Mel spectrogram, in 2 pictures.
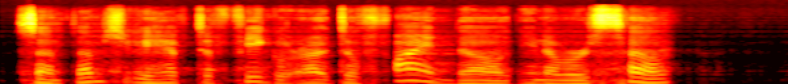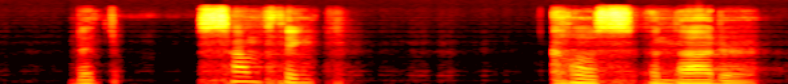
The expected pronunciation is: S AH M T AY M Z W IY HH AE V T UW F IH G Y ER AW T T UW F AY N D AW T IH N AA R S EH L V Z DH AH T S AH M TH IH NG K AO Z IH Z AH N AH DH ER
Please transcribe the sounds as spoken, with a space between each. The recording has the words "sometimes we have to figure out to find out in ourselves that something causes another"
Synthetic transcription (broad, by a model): S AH M T AY M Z W IY HH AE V T UW F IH G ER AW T T UW F AY N D AW T IH N AA R S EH L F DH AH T S AH M TH IH NG K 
